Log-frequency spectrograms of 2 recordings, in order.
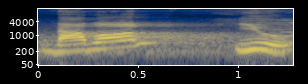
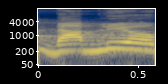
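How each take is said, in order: First: The letter name is split into two parts. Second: The letter name is run together as one word. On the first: The speaker calls it right. "আমরা ভাঙ্গি ভাঙ্গি বলি ডাবল ইউ মানে দুইটা ইউ বলি" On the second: The speaker calls it wrong. "এটা কি বলতাম ডাব্লিউ বলতাম না"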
